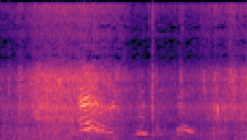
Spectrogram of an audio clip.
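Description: Small waves washing on a sandy shore and water splashing as people play in the shallows, with children's high calls and shouts over it; the loudest call comes a little under a second in, with another short one about halfway.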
